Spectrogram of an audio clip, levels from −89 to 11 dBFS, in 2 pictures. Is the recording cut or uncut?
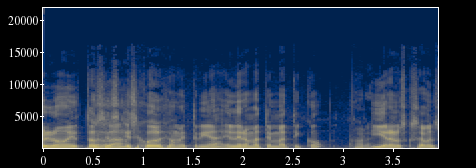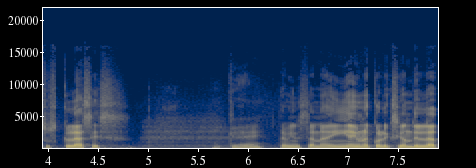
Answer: uncut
